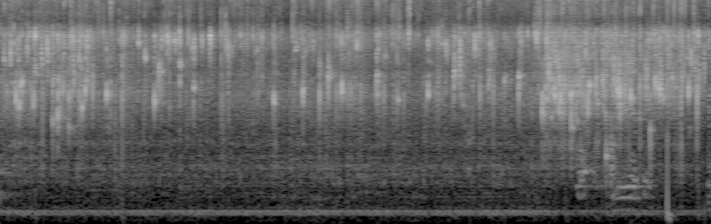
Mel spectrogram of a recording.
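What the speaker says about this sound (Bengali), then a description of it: "ভালো করে এপিট এপিট করে বড়াগুলোকে ভেজে নিতে হবে।" Water lily fritters deep-fry in bubbling oil, a bright, constant crackle and hiss up close, swelling slightly louder near the end.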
